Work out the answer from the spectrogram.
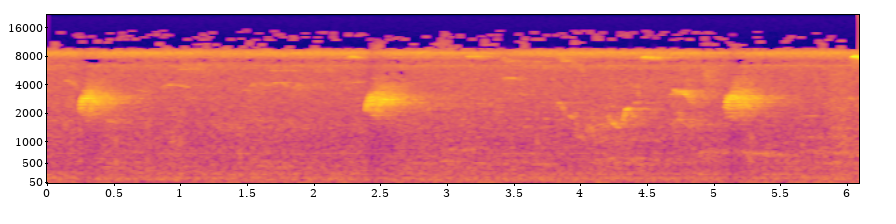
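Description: A bird calls three short, loud chirps about two and a half seconds apart, with fainter chirping between the second and third, over a steady low background rumble.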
